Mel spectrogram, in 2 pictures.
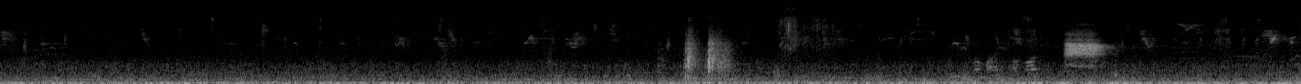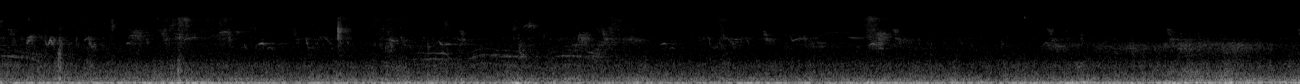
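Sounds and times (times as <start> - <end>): birds chirping: 7.2 - 25.4.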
